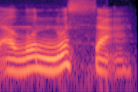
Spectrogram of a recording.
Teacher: idghamnya huruf lam sukun ke huruf sin yang asalnya adzunnul sa'ah jadi adzunnus sa'ah. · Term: idgham syamsi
